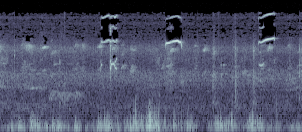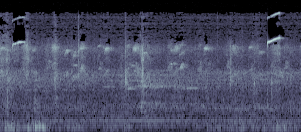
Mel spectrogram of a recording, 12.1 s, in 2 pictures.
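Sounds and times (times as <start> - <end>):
faint small bird calls: 0.0 - 12.0
high-pitched bird chirps: 0.9 - 4.2, 5.0 - 6.7, 11.2 - 11.8.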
